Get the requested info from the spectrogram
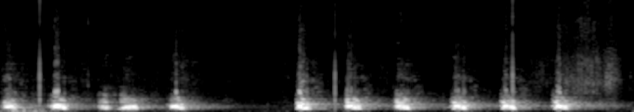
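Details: Mountain Cur pup, eight months old, barking at a treed animal up on a limb: short loud barks in two bursts, about two per second, with a pause between bursts.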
